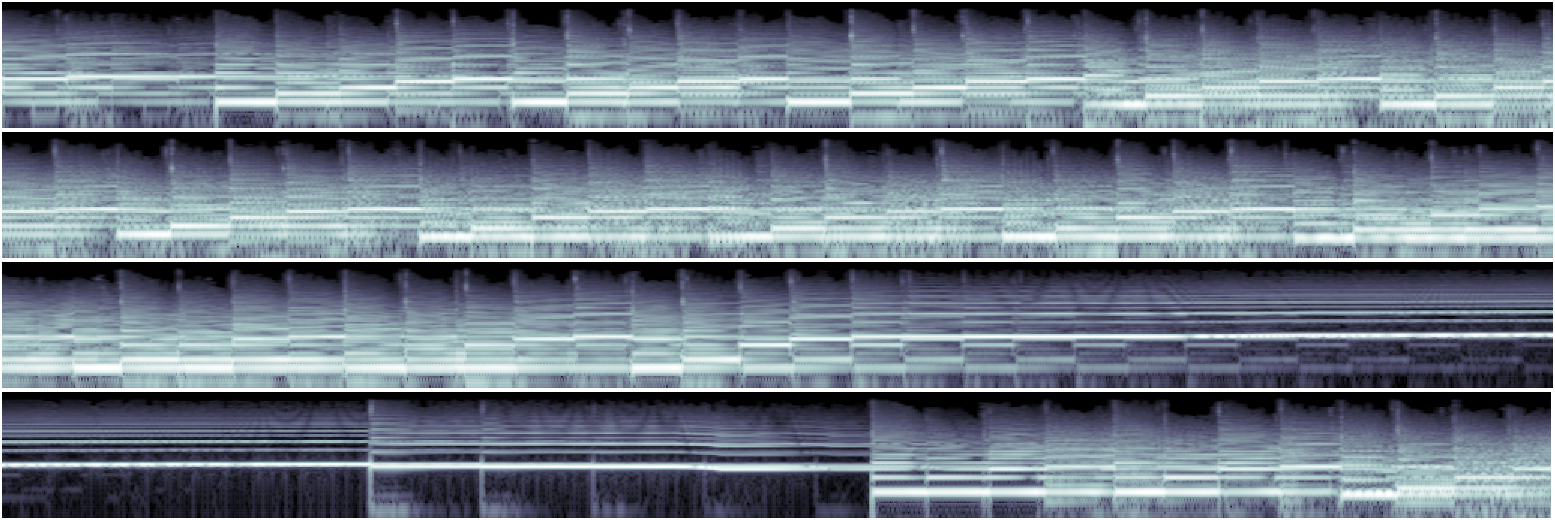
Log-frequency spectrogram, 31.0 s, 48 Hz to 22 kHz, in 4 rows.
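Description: Yamaha Reface DX four-operator FM synthesizer playing an 80s power-guitar patch through its distortion and delay effects: rapidly repeated chords that change every few seconds. About two-thirds of the way in, a single held lead note slowly bends upward, and then the chords return near the end.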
